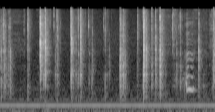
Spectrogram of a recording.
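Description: Lip gloss tubes clicking against one another and a wooden tray as they are set out in a row by hand: a quick irregular series of small clicks and taps.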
